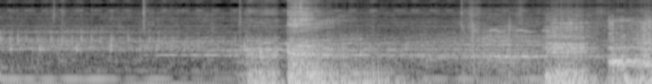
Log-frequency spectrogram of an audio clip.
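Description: A big cat's roar sound effect over intro music, deep and rumbling, swelling loud about three seconds in and again near the end.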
